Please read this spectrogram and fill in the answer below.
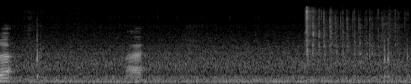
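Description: Handling noise from a carbon fishing rod and its metal line guides: a quick rattle of clicks about three seconds in, over a steady low hum.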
